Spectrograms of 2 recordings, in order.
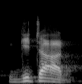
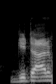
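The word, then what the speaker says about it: guitar: जाएगा इसी तरीके से गिटार गिटार में क्या है यू के बाद आई वावेल्स में से है तो यहां पर यू साइलेंट हो जाएगा इसी तरीके से बिस्कुट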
